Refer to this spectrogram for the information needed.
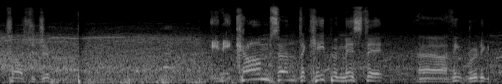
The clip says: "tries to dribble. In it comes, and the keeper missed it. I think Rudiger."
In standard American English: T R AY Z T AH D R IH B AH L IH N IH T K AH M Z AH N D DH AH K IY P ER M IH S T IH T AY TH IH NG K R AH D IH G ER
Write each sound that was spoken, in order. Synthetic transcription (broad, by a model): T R AY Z T AH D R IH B IH N IH T K AH M Z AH N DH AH K IY P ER M IH S T IH T AY TH IH NG K R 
